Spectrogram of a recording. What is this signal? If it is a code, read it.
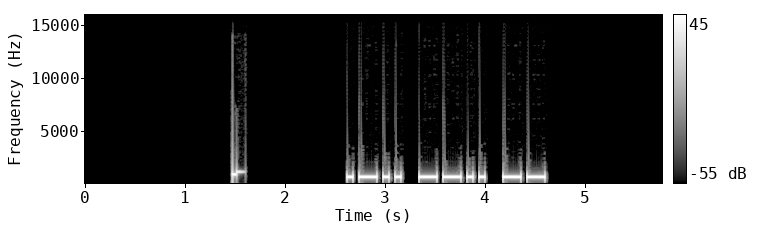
Morse code, heard as a keyed tone, about 20 wpm, 700 Hz. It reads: LZM
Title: USA Call Sign Postfixes - 3 Letters 20wpm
